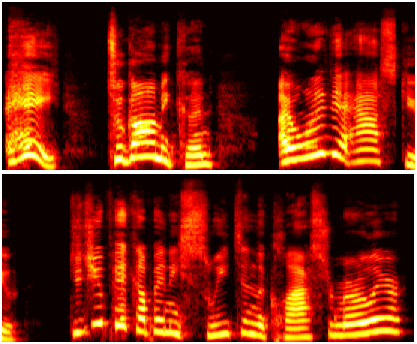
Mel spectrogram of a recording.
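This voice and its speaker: An audiobook reader voicing an earnest, polite high school boy who speaks up a little tentatively. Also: sing-song, moderate pace, a bit bright, no echo, studio quality, exaggerated voice. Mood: earnest inquiry. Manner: eager, tentative.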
